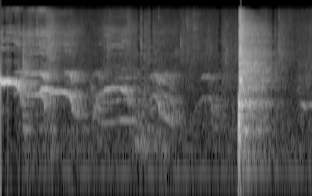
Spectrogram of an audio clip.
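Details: German Pinscher puppy litter whining and whimpering in wavering high-pitched tones, followed by a short sharp yelp and a soft squeak at the end.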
